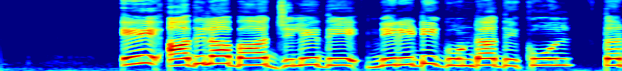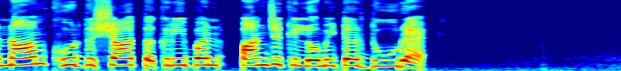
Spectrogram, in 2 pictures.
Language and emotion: Dogri, neutral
